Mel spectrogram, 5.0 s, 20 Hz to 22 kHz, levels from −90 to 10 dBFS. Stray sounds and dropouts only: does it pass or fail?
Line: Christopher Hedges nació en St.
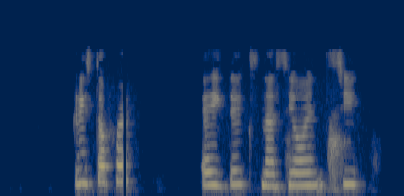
fail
